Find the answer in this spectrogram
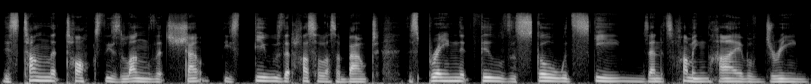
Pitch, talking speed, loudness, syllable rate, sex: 140 Hz, 205 wpm, -19 LUFS, 4.7 syllables/s, male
